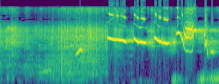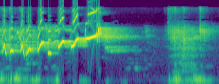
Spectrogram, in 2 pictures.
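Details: White-rumped shama in relaxed ngeplong song for luring wild shamas: after a murky noisy start, a burst of quick whistled notes swooping down and up, with low thumps beneath, then quiet.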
